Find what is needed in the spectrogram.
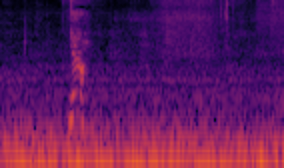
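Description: Car cabin on the move: a steady low rumble of engine and road noise.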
